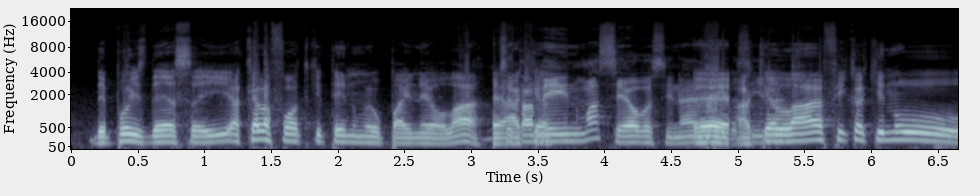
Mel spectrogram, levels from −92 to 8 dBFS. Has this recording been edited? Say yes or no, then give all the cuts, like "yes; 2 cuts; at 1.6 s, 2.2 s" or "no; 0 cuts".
yes; 2 cuts; at 3.2 s, 4.9 s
